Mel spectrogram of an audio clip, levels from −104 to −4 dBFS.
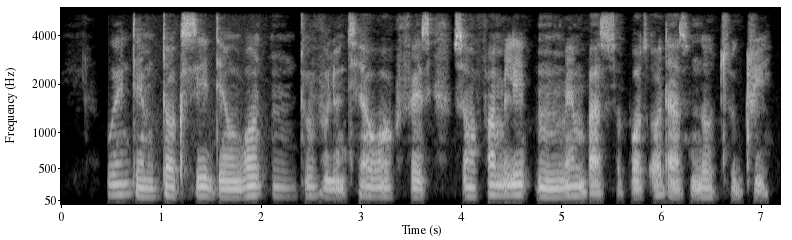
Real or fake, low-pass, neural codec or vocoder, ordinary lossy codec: real; 5.4 kHz; none; none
